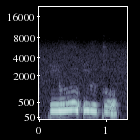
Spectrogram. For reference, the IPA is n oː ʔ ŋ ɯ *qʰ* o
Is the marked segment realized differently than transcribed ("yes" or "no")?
yes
